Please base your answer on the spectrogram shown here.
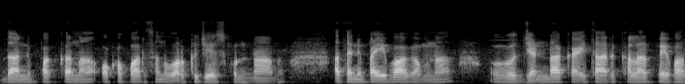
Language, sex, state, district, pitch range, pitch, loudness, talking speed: Telugu, male, Telangana, Hyderabad, 105-110 Hz, 110 Hz, -19 LUFS, 115 wpm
